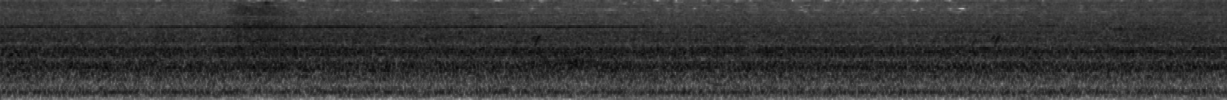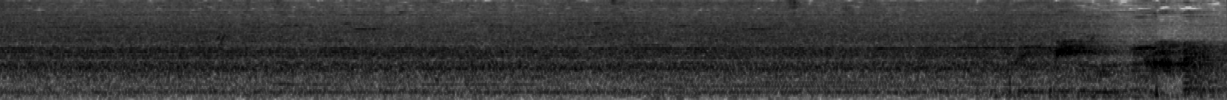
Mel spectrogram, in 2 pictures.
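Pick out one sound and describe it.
An electric train hums steadily as it stands idling.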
